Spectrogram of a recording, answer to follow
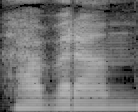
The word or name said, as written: HAVRAN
